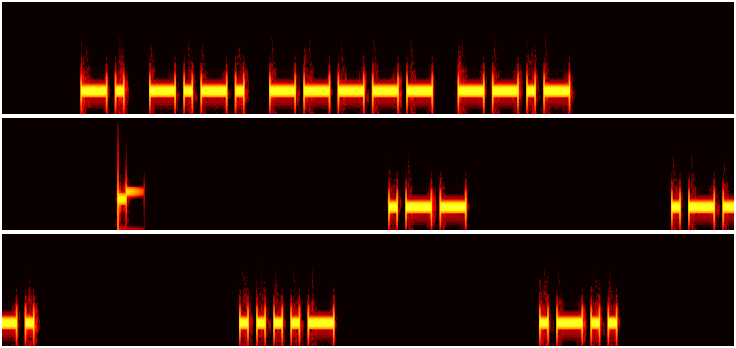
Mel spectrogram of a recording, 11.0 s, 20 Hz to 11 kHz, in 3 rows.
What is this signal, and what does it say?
Morse code, heard as a keyed tone, about 28 wpm, spaced as for 12 wpm, 700 Hz. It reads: NC0Q WP4L
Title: USA Call Signs - 4 Characters - 8x Character Spacing - 28wpm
